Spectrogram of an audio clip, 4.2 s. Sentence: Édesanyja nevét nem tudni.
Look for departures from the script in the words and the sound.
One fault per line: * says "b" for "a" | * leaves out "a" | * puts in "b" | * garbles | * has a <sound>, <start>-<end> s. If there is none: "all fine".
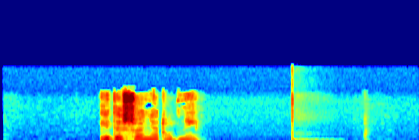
* leaves out "nevét nem"
* has a thud, 2.9-3.5 s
